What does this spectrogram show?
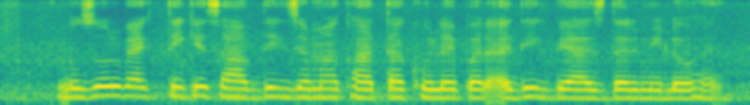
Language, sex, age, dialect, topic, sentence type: Magahi, female, 56-60, Southern, banking, statement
